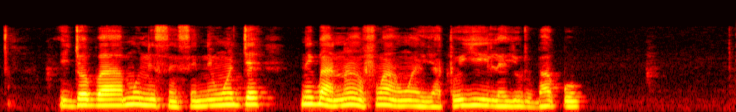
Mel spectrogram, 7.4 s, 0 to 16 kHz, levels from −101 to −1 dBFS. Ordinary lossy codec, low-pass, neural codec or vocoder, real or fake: none; 7.2 kHz; none; real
